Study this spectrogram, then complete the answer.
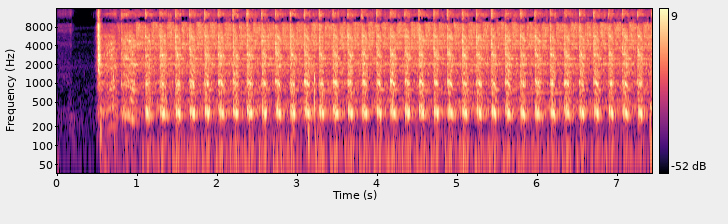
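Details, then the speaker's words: Mercedes-Benz 190E not run in about seven years, old stale gasoline: even rhythmic cranking at about three compression pulses a second with no firing at all; turns over freely but won't start. "Well, nothing really happens."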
